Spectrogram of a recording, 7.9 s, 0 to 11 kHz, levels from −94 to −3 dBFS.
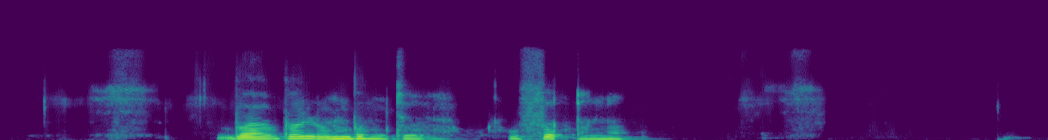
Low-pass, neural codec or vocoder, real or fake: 7.2 kHz; codec, 16 kHz, 4 kbps, X-Codec, HuBERT features, trained on general audio; fake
